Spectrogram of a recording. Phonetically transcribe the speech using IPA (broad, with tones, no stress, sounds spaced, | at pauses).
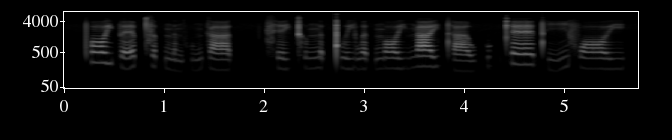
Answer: pʰ ɔː˥ j p ɛː˨˥ p̚ t͡s ɐ˧ p̚ ŋ ɐ˨˩ n kʷ ɪ˨˥ ŋ k aː˧ t̚ | t͡sʰ e˨ j kʰ ʊ˨˧ ŋ ɐ˨ t̚ kʷʰ e˧ j w ɐ˧ t̚ ŋ ɔː˧ j ŋ aː˥ j t̪ʰ aː˨ w kʷ ɐ˥ k̚ pʰ ɛː˥ t̪ʰ iː˨˥ f ɔː˧ j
